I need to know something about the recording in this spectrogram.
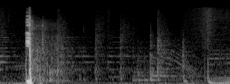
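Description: A single loud shotgun shot about a quarter second in, sharp and brief with a short ring after it, over background music.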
